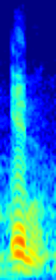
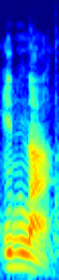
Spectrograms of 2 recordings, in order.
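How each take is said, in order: First: The n is single, light and unstressed. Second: The n is doubled and followed by a vowel. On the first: The speaker calls it right. "dibaca dengan ringan" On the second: The speaker calls it wrong. "nggak dibaca dengan tasdid, bukan inna"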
